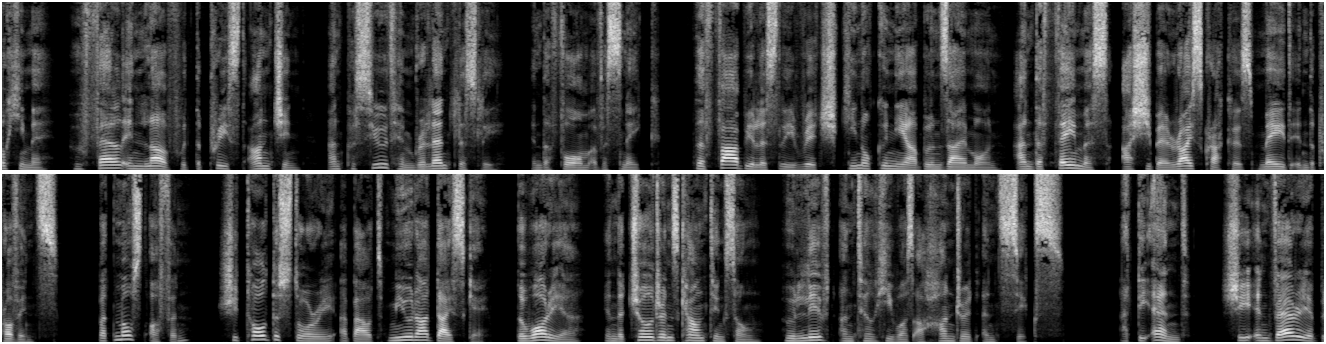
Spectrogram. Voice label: Japanese; In the Beginning

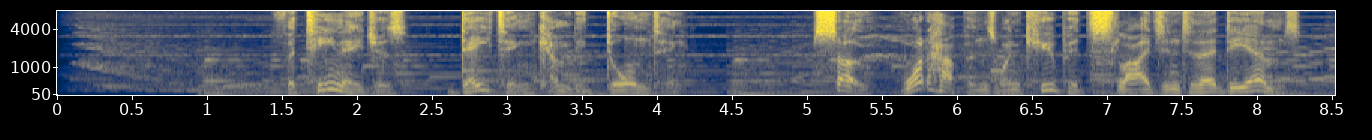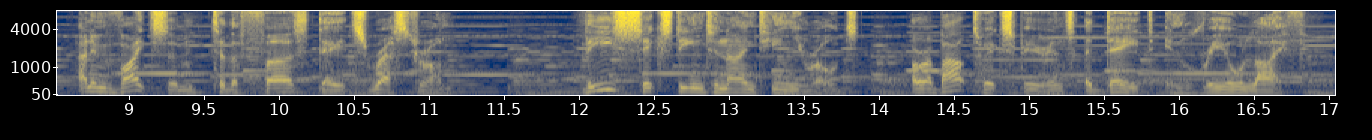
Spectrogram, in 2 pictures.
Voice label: doco

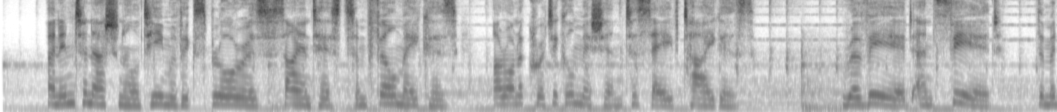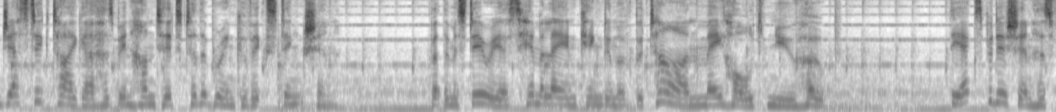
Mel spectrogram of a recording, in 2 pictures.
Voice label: Narration

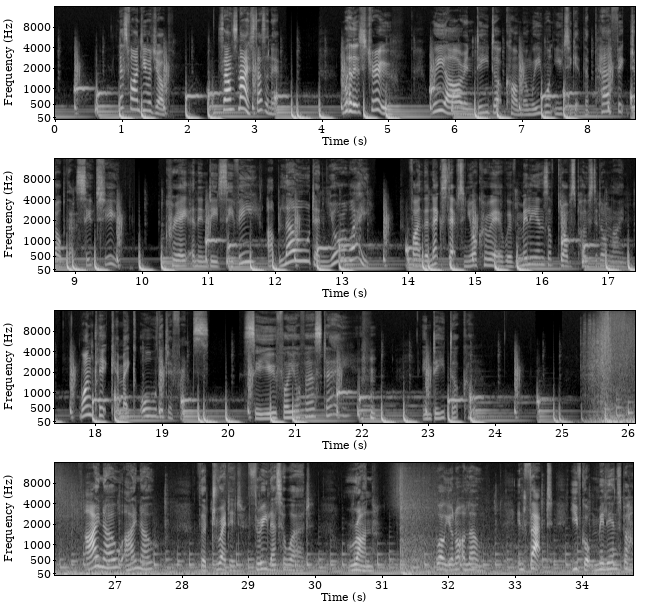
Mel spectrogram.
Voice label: Commercial Reel

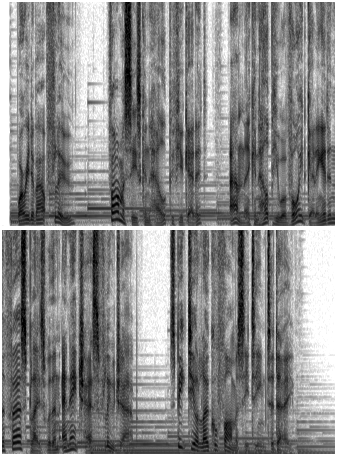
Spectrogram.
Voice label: Commercial Reel

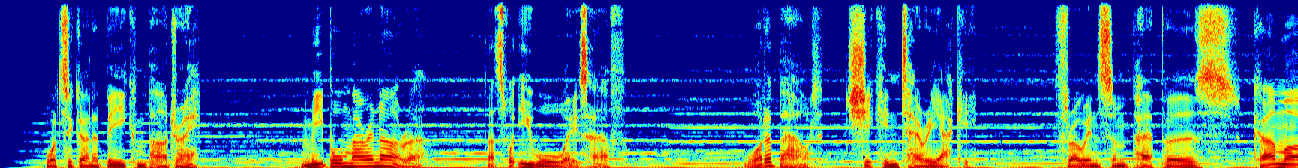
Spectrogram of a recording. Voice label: Commercial Reel

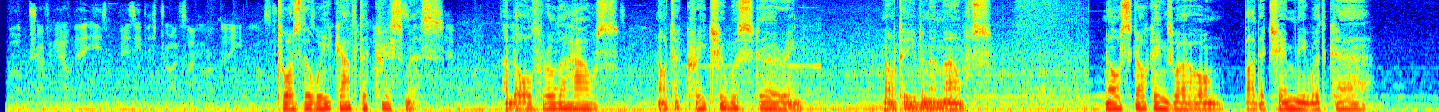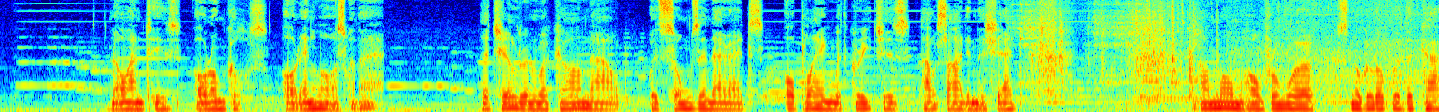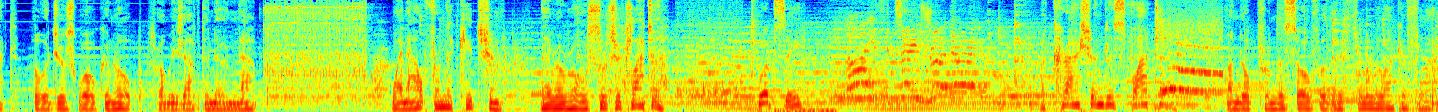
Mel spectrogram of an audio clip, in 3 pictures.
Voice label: Commercial; McCain

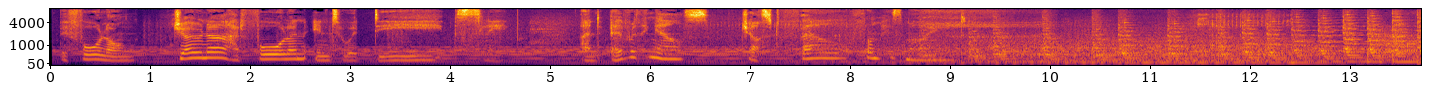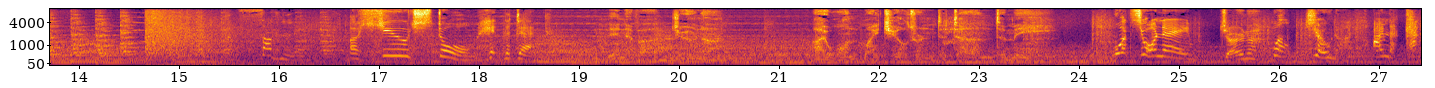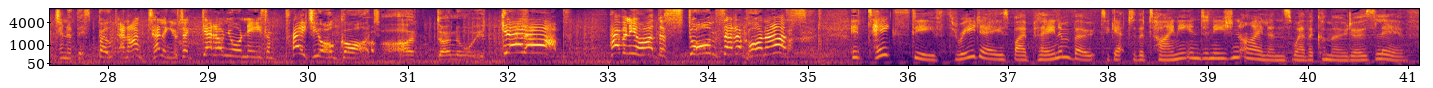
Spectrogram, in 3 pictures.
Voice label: narrative

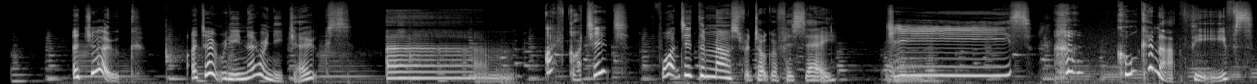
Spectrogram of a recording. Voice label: animation

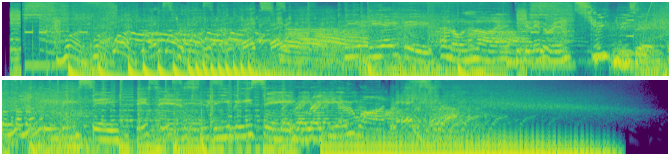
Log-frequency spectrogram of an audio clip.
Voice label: Radio Imaging; 1 XTRA

